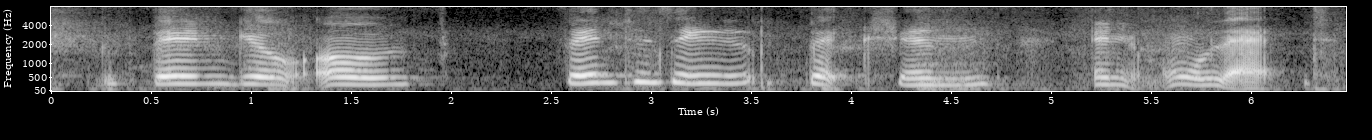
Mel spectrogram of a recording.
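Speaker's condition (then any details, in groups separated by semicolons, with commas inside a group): Cerebral palsy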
